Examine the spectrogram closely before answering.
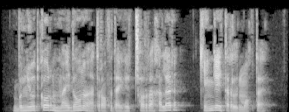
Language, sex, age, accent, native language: Uzbek, male, 25-34, Farg'ona, Uzbek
